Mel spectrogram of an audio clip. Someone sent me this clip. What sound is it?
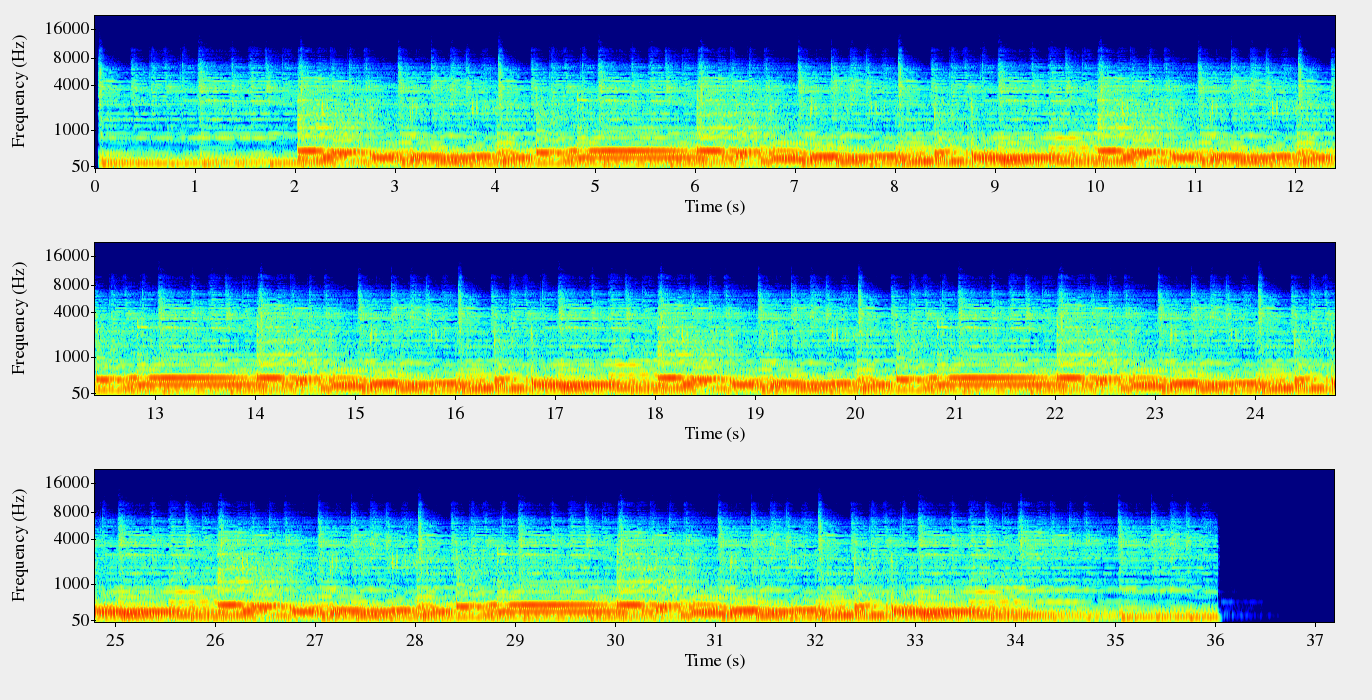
cool music in garage band ....... i am runing out of ideas ..... bye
